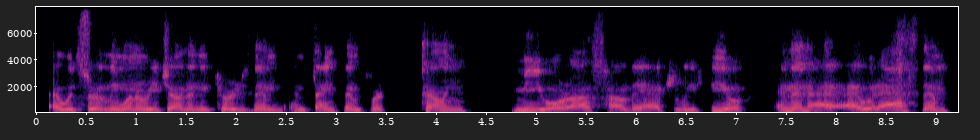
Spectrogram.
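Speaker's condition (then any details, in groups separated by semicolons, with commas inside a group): Cerebral palsy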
